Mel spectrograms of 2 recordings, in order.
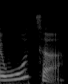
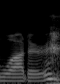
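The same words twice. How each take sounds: First: Water as WAW-tuh, crisp t, no r; water ending in "tuh"; British water. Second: Water with a flapped t and an r ending; American water. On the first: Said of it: "I used to say water". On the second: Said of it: "back to American water". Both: Shown as a demonstration.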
